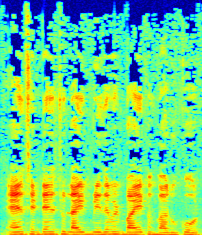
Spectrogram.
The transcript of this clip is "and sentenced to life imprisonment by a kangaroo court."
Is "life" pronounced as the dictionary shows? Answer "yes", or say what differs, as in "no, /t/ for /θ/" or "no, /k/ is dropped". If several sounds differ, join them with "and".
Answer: no, /f/ is dropped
